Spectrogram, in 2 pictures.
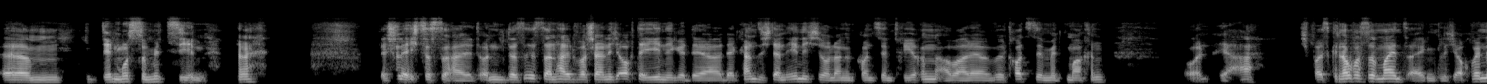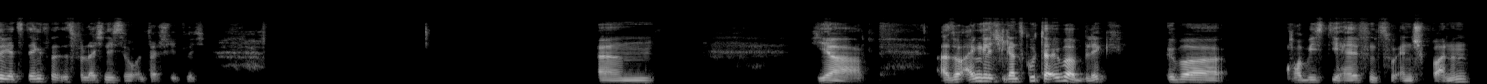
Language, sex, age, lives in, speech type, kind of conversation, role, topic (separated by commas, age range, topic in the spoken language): German, male, 35-39, Germany, conversation, podcast, host, Welches Hobby hilft dir am besten, um zu entspannen?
